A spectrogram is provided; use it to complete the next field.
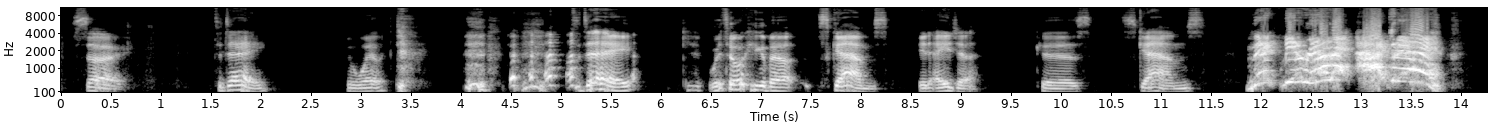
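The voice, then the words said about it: Loud, angry Scottish accent. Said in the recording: “Angry Scotsman ... this is really quite a loud accent compared to some of my other interesting accents.”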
